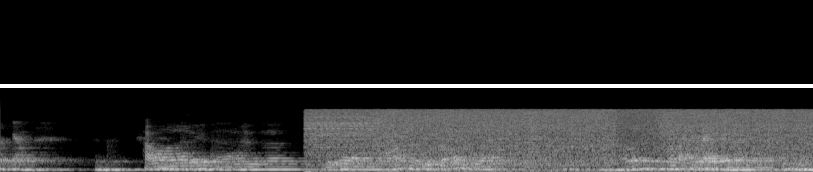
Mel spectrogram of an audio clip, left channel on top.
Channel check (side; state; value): left; silent; digital silence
